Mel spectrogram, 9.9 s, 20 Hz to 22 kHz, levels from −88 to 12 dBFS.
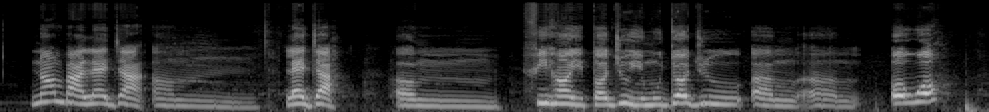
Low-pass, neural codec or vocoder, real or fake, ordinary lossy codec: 19.8 kHz; vocoder, 44.1 kHz, 128 mel bands every 256 samples, BigVGAN v2; fake; none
